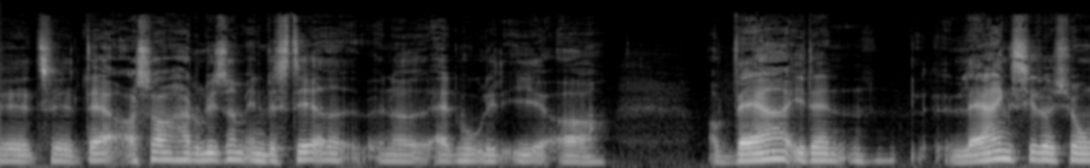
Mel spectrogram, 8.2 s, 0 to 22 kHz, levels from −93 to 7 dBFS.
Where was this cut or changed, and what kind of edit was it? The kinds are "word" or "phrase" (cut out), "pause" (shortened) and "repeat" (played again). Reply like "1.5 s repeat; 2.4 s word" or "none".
3.2 s word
